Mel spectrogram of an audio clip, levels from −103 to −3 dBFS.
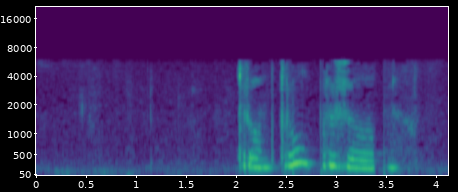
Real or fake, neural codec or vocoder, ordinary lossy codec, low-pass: fake; codec, 24 kHz, 0.9 kbps, WavTokenizer, medium speech release version 1; MP3, 24 kbps; 7.2 kHz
